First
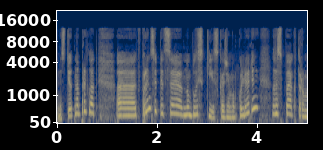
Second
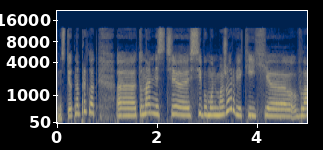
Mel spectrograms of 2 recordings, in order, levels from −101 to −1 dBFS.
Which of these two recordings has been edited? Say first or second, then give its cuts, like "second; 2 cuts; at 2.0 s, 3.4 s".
first; 1 cut; at 1.6 s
